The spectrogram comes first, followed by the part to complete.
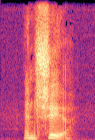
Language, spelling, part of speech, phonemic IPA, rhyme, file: Swedish, sjö, noun, /ɧøː/, -øː, Sv-sjö.ogg
- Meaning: 1. a lake 2. the sea and lakes collectively (sometimes also including watercourses, etc., by extension), especially the sea; sea, water, lake, etc 3. a big wave 4. synonym of sjögång 5. a sea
